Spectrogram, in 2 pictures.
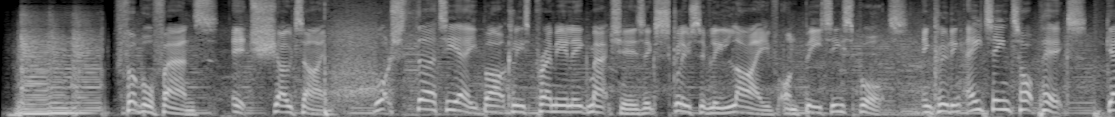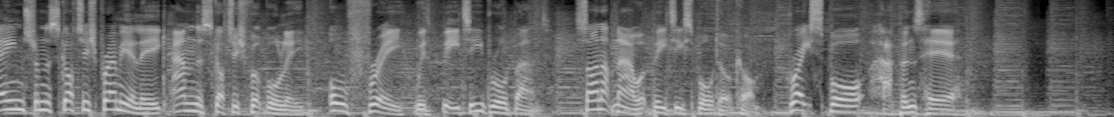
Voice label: COMMERCIAL; BT Sport

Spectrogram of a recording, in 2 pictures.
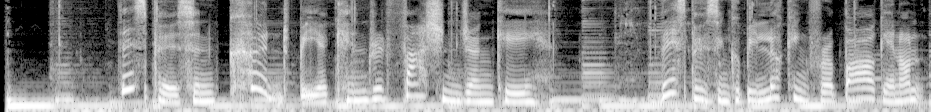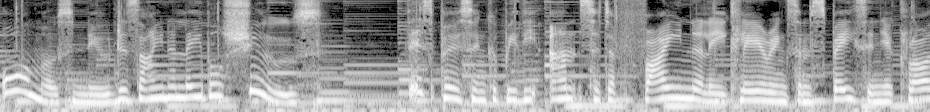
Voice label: Commercial Voicereel; 20/30's Welsh, Comedic/Natural/Likeable

